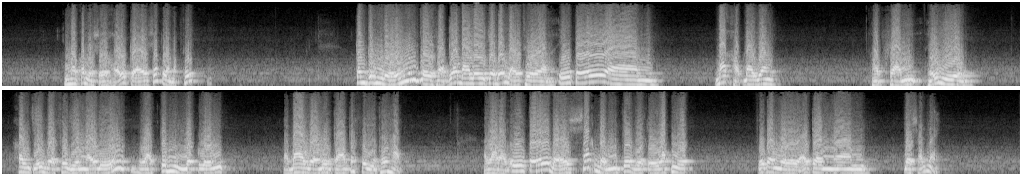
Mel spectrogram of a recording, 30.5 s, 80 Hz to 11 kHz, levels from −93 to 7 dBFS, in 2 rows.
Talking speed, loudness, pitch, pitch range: 140 wpm, -9 LUFS, 120 Hz, 110-160 Hz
